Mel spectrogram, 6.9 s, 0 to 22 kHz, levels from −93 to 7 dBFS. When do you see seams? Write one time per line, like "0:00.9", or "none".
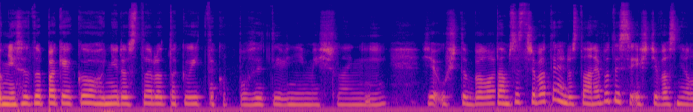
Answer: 0:02.1
0:04.9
